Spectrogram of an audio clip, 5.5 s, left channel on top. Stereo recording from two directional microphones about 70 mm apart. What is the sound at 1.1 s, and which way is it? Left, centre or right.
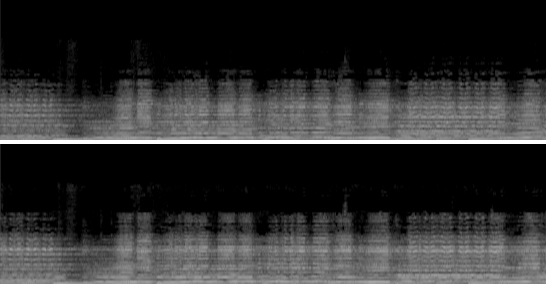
Music, right.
